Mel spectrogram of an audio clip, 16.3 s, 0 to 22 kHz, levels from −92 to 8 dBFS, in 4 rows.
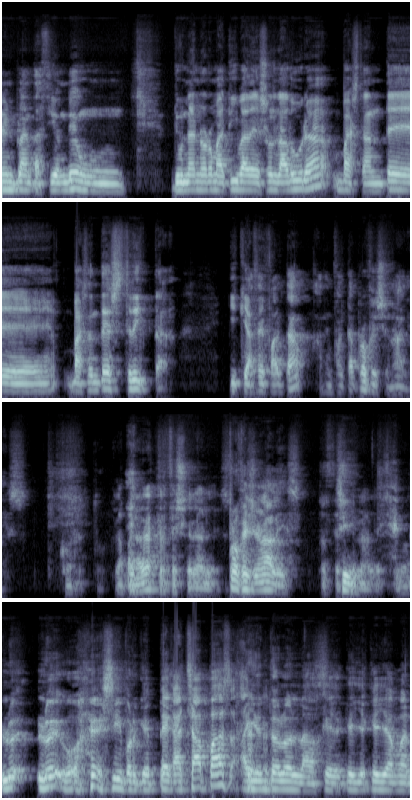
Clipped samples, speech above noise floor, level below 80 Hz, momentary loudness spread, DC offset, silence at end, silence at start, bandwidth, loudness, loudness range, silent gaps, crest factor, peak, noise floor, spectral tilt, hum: under 0.1%; 41 dB; -62 dBFS; 16 LU; under 0.1%; 0 s; 0 s; 14.5 kHz; -18 LUFS; 10 LU; none; 20 dB; 0 dBFS; -60 dBFS; -4.5 dB/octave; none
